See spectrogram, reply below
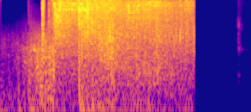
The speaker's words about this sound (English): The church explodes and the episode ends.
